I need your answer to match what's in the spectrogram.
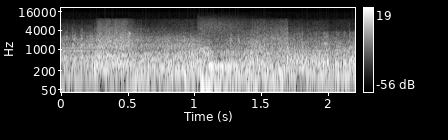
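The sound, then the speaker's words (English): Explosions from bombing rumble loudly and continuously, with a couple of heavier blasts standing out over a dense, roaring low-end wash. No one speaks. “I'll let you hear it, Tom. I'll let you, these explosions are continuing.”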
